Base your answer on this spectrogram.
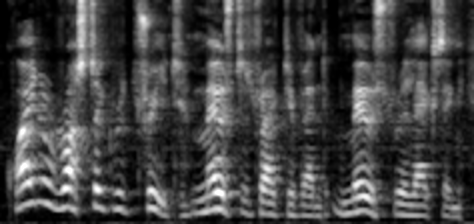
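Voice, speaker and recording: A man voicing a suave, wealthy older gentleman who is courtly, effusive and wryly amused in an audiobook. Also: on the high side, sing-song, normal speed.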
